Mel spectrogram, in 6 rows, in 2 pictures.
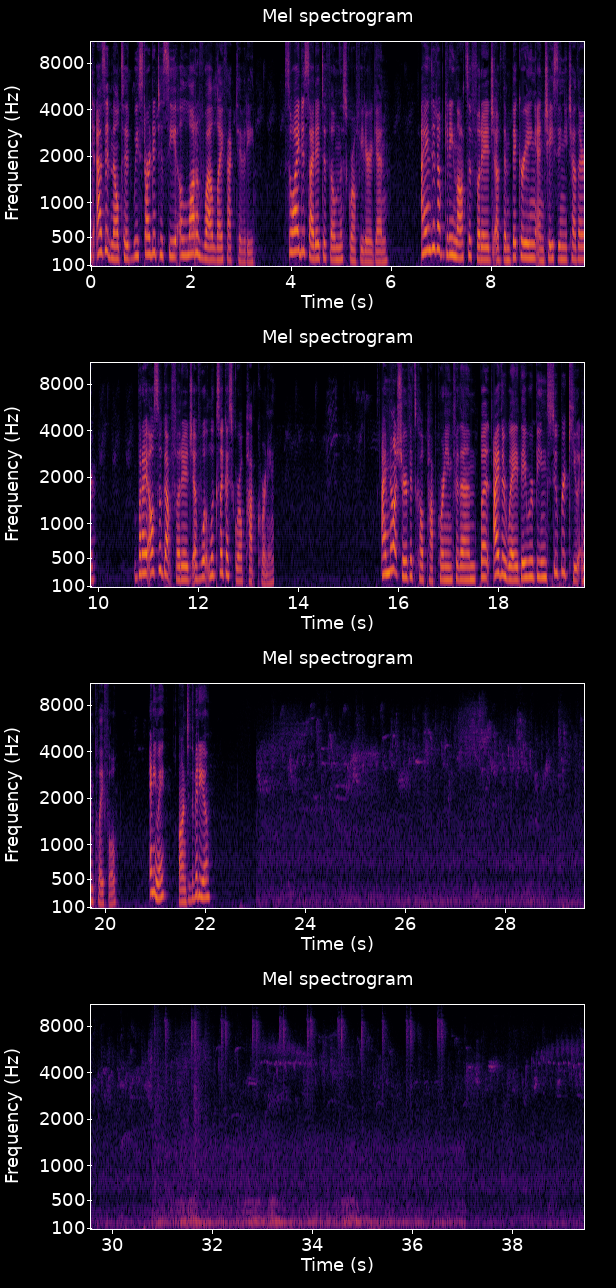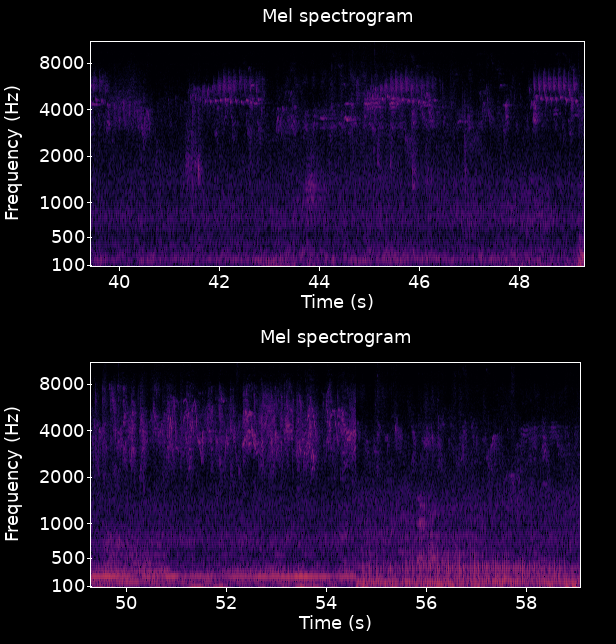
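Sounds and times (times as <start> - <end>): bird chirps: 23.1 - 40.7, 41.3 - 59.0
low steady hum: 28.5 - 38.8, 49.1 - 59.0.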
